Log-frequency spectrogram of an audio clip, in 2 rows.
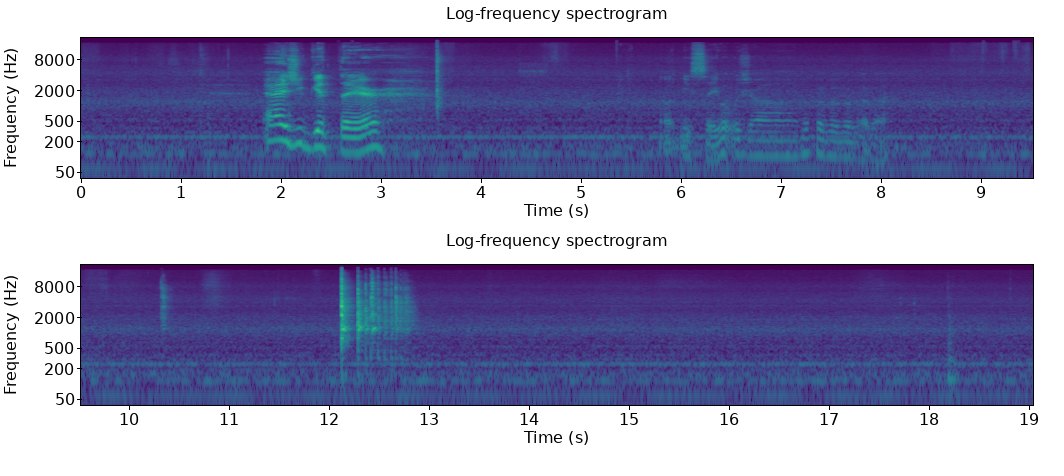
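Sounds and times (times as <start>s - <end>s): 
hum: 0.0s - 19.0s
speech: 1.8s - 3.2s, 6.1s - 8.2s
dice rolling on hard surface: 12.1s - 13.0s.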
